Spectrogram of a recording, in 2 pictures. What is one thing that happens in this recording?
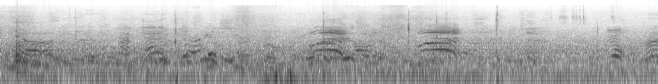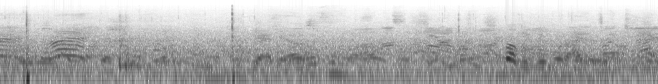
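Players shout to each other across an open field.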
